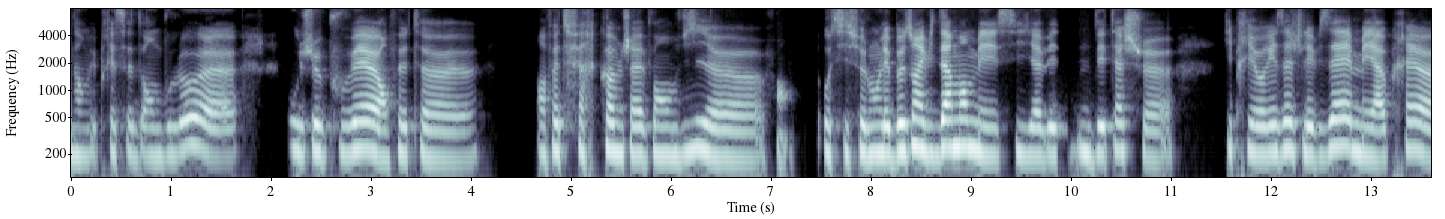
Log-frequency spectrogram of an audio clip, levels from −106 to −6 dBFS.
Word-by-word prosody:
dans 195 -1 -5
mes 195 +1 -12
précédents 200 -2 -9
boulots, 205 +6 +1
heu, 190 -4 -1 0.5
où 220 -2 -3
je 205 +2 0
pouvais 215 +2 +2
en 185 -1 +1
fait, 200 +2 -5
heu, 180 -2 -4 0.6
en 205 - -5
fait 220 +1 -1
faire 215 -1 -6
comme 220 -3 +2
j'avais 200 -1 -1
envie, 205 +3 0
heu, 180 -2 -2
enfin - - -13 0.3
aussi 210 -1 -4
selon 205 0 0
les 205 -1 +5
besoins 215 +4 +6
évidemment, 235 +3 +5
mais 205 -4 +1
s'il 195 +2 -7
y 200 0 -3
avait 195 0 -1
des 205 -2 -1
tâches, 215 -1 -4
heu, 180 -1 -6 0.5
qui 230 - -6
priorisaient, 210 0 0
je 220 +1 -8
les 200 - +4
faisais 235 +5 +2
mais 200 -3 0
après, 190 +5 0
205 Hz, 170 wpm, -22 LUFS, 195-220 Hz, 0.6 s, besoins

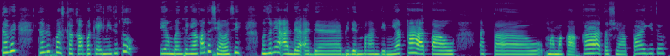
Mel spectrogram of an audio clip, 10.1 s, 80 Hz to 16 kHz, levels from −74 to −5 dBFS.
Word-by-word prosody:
Tapi 325 +7 +5 0.4
tapi 330 +5 +1
pas 325 -3 0
Kakak 255 -2 0
pake 255 -1 -1
ini 245 +1 0
itu 285 - -2
tuh, 395 +3 -1 0.5
yang 260 -1 +2
bantuin 250 +1 0
Kakak 305 +8 +3
tuh - - -8
siapa 225 -4 +3
sih? 320 -2 0 0.3
Maksudnya 295 +5 +2
ada 230 -2 +4
ada 215 0 -1 0.3
bidan 220 -1 +1
pengantinnya 220 +2 -1
kah? 310 -4 +6
Atau 230 -2 +1 0.4
atau 215 -2 -3
mama 215 -1 +2
Kakak? 275 +1 +1
Atau 230 - -4
siapa 225 +5 -5
gitu? 285 +1 -10
245 Hz, 160 wpm, -21 LUFS, 220-275 Hz, 0.5 s, kah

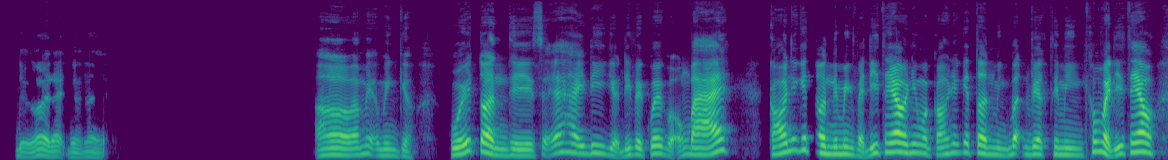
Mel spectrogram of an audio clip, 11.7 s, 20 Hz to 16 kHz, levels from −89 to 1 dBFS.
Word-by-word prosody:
Đúng 105 -1 -10
rồi 140 +3 -4
đấy, 115 0 -7
đúng 100 -2 -12
rồi 110 0 -12
ấy. 95 - -16 2.1
Ờ, 145 +2 0
ba 145 - -1
mẹ 170 +2 -7
của 135 - -10
mình, 135 -2 -7
kiểu, 125 -3 -9 0.4
cuối 160 +8 +3
tuần 180 - +3
thì 135 -1 -2
sẽ 130 +9 -4
hay 200 -4 -1
đi, 180 +1 -5
kiểu, 140 - -4
đi 140 - -6
về 155 -1 -2
quê 175 +4 -1
của - - -5
ông 160 - -7
bà 155 -1 +4
ấy. 235 - +5 0.4
Có 165 +5 +1
những 245 +4 -2
cái 265 +1 -2
tuần 180 -3 +3
thì 165 - +1
mình 165 -1 0
phải - - -1
đi - - -2
theo, 210 +2 +7
nhưng 200 0 -2
mà 180 - -1
có 155 +2 -2
những 195 +3 -6
cái 205 -1 -3
tuần 180 -5 +1
mình 145 -1 -6
bận 170 -2 0
việc 160 0 0
thì 160 - -4
mình 150 -2 -4
không 225 +10 -3
phải - - +7
đi - - 0
theo. 210 -2 +6
160 Hz, 255 wpm, -23 LUFS, 140-195 Hz, 2.1 s, theo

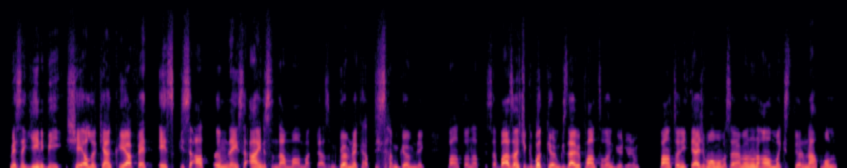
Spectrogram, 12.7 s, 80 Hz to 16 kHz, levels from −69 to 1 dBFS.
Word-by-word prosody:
mesela 155 +2 -1
yeni 165 +4 +3
bir 185 -4 -4
şey 160 -2 0
alırken, 155 -4 +3
kıyafet, 130 - +2
eskisi, 140 +2 -2
attığım 145 +2 -1
neyse 165 -4 +1
aynısından 150 -11 +1
mı 100 -1 -5
almak 90 -1 -9
lazım? 90 +1 -9
Gömlek 125 +1 +1
attıysam 115 +1 -6
gömlek, 105 -1 -5 0.3
pantolon 100 0 -6
attıysam. 95 +1 -12
Bazen 160 +5 +6
çünkü 175 -1 -8
bakıyorum 180 -10 +3
güzel 135 +1 +4
bir - - +2
pantolon 140 0 -2
görüyorum. 100 +2 -13 0.3
Pantolona 135 +3 +2
ihtiyacım 140 -1 +1
olmamasına 120 -7 +1
rağmen 115 +4 0
onu 130 -1 +2
almak 120 -2 +1
istiyorum. 90 +2 -5
Ne - - +3
yapmalım 135 - -3
135 Hz, 160 wpm, -23 LUFS, 110-155 Hz, 0.3 s, Bazen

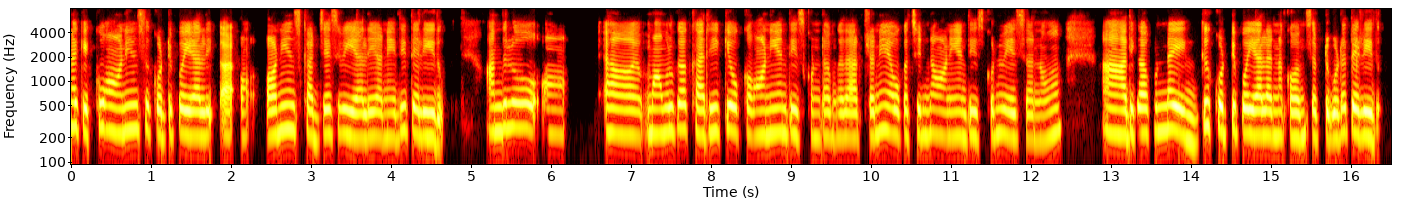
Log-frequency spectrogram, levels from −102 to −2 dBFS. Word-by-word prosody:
నాకు 275 -3 0
ఎక్కువ 270 +5 -1 0.2
ఆనియన్స్ 255 +2 -4
కొట్టిపోయాలి. 215 0 +2 0.2
ఆహ్, - - +3
ఆ - - -9 0.4
ఆనియన్స్ 250 +2 -2
కట్ 215 -5 -2
జేసి 225 +1 0
వేయాలి 205 -2 +1
అనేది 205 +4 -5
తెలీదు. 210 -2 +2 0.6
అందులో 265 +3 0 0.4
ఆహ్, 225 -1 -9 0.6
ఆ - - +1 0.5
మామూలుగా 240 +3 +1
కర్రీకి 230 +3 +1
ఒక 220 0 -9 0.2
ఆనియన్ 230 +1 -3
తీసుకుంటాం 210 -1 -4
గదా. 205 +1 -2
అట్లనే 210 +5 -4 0.2
ఒక 215 - -6
చిన్న 220 0 -2 0.2
ఆనియన్ 210 -1 -5
తీసుకొని 215 +2 -4
వేసాను. 195 -2 -5 0.7
ఆ - - +1 0.2
అది 225 +1 +2
కాకుండా 240 +2 +1
ఎగ్గ్ 185 +3 -1 0.2
కొట్టిపోయాలన్న 220 -2 +5
కాన్సెప్ట్ 205 -1 0
గూడా 230 +4 +1
తెలీదు. 430 0 +4
220 Hz, 125 wpm, -20 LUFS, 210-240 Hz, 0.7 s, కొట్టిపోయాలన్న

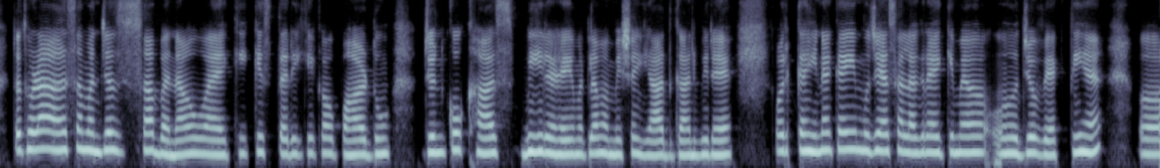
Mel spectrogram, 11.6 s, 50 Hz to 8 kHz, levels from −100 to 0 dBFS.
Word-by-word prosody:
तो 270 - +2
थोड़ा 285 0 +4 0.2
असमंजस 280 -2 +1
सा 270 -1 +2
बना 215 0 +2
हुआ 230 -1 0
है 215 -1 +1
कि 230 -1 -8
किस 245 -2 -5
तरीके 225 0 -4
का 235 +2 -5
उपहार 220 -1 0
दूँ 225 +2 -1 0.4
जिनको 245 +3 +1
ख़ास 235 -1 0
भी 255 +2 +4
रहे 220 -1 +3
मतलब 235 +2 -1
हमेशा 215 0 0
यादगार 210 0 -1
भी 215 +1 -1
रहे। 215 0 +1 0.5
और 260 0 -1
कहीं 265 -2 +4
न 275 +1 +2
कहीं 285 0 +2
मुझे 270 -1 +1
ऐसा 260 0 0
लग 240 -1 +1
रहा 245 0 +1
है 245 - +2
कि 250 - -1
मैं 245 0 +1 0.2
वो 230 0 +1
जो 235 +3 0
व्यक्ति 215 +4 -1
हैं 255 +1 +4 0.4
अ, 225 - -3
235 Hz, 195 wpm, -25 LUFS, 215-255 Hz, 0.5 s, थोड़ा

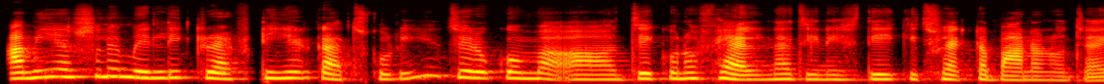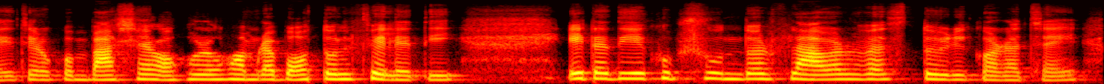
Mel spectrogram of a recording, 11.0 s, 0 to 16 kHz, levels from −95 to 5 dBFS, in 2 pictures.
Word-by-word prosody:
আমি 260 +3 +5
আসলে 330 +1 -2
mainly 275 0 +2
crafting 255 0 0
এর 265 - -9
কাজ 215 -2 0
করি। 220 +2 -5 0.2
যেরকম 270 -2 +1 0.3
আ - - +1 0.3
যেকোনো 240 +1 0
ফেলনা 210 -3 +2
জিনিস 200 -1 -5
দিয়েই 215 -1 -1
কিছু 215 +2 -8
একটা 210 +1 -4
বানানো 180 -1 -1
যায়। 160 +2 -4
যেরকম 195 0 -3
বাসায় 195 +3 +3
অহরহ 210 +2 0
আমরা 205 0 +2
বোতল 210 +2 +3
ফেলে 200 -6 +4
দিই। 185 0 -2 0.6
এটা 245 0 +6
দিয়ে 240 0 +5
খুব 260 -2 0
সুন্দর 230 -2 +2
ফ্লাওয়ার 215 -2 +5
ভাস 215 0 0 0.2
তৈরি 200 -2 0
করা 180 -1 -1
যায়। 175 +1 -5
215 Hz, 180 wpm, -24 LUFS, 200-245 Hz, 0.6 s, এটা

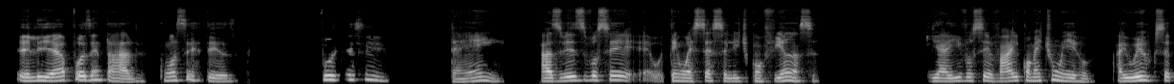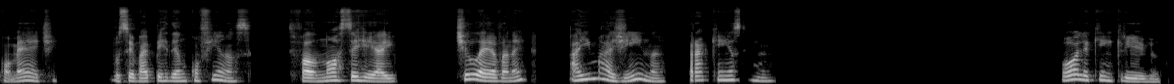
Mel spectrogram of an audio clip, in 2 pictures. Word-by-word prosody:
Ele 175 +1 +4
é 170 - +7
aposentado, 190 -8 +2 0.2
com 180 +1 -1
certeza. 165 -7 -3 0.8
Porque 215 +1 +2
assim 215 -5 -4 0.6
tem. 145 +3 -4 0.4
Às 150 0 +5
vezes, 185 +4 +3
você, 195 -1 +1
eh, - - -11 0.2
tem 170 - 0
o 155 - 0
excesso 160 +2 0
ali 145 0 -2
de 150 - -11
confiança 150 +1 -1 1.1
e 155 +1 -1
aí, 150 +3 +1
você 170 +1 -1
vai 150 +1 +2
e 180 - -2
comete 175 +2 -1
um 195 - +2
erro. 145 -5 -2 0.2
Aí 150 - +1
o 160 +3 +7
erro 190 0 +5
que 185 - -8
você 180 - -1
comete, 165 +2 -3 0.6
você 145 +3 +1
vai 150 0 +2
perdendo 160 0 -2
confiança. 165 -3 -4 0.4
Você - - -18
fala: 155 -2 +7
"Nossa, 185 +5 +1
errei.". 170 -5 +2
Aí, 140 0 +2 0.6
te 230 - +3
leva, 165 -10 +4
né? 195 +8 -2 0.4
Aí, 195 +3 +2
imagina 195 - -1 0.2
pra 195 0 +2
quem 200 +1 -3
é - - +1
assim. 180 -6 -6 2.9
Olha, 210 +1 +3
que 200 +1 -6
incrível. 140 -8 -3
170 Hz, 135 wpm, -23 LUFS, 150-195 Hz, 2.9 s, é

